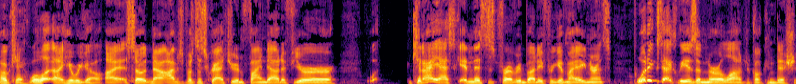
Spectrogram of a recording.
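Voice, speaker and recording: A man with an American accent speaks at a very fast pace, his medium pitch showing ordinary variation. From Arizona, US. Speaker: improv comedian and podcast host. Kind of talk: improv comedy podcast, casual chat with improvised scenes.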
